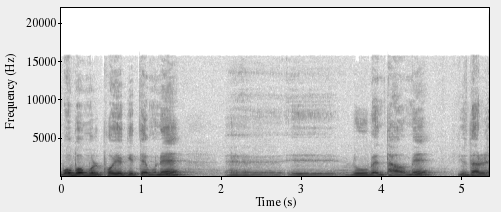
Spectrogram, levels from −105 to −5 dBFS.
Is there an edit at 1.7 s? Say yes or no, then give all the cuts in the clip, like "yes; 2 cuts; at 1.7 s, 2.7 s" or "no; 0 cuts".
no; 0 cuts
